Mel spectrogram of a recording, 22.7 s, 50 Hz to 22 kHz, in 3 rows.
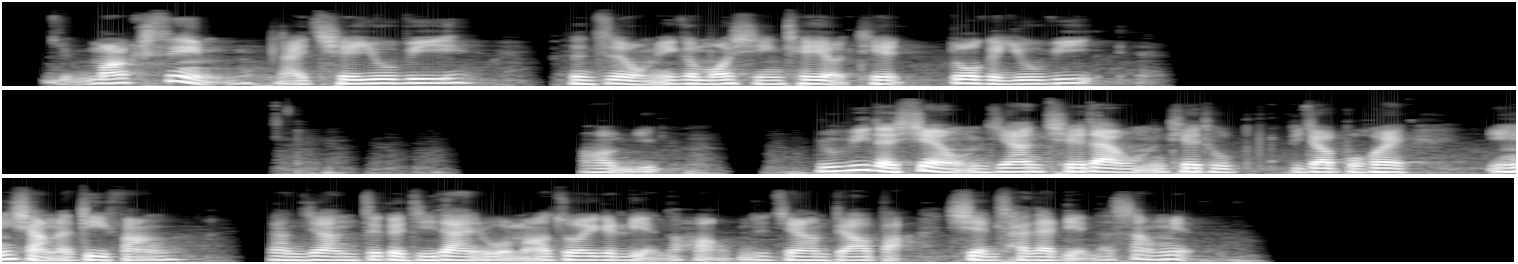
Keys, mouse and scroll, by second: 3.3-9.8 drag, 9.8-22.7 middle drag.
